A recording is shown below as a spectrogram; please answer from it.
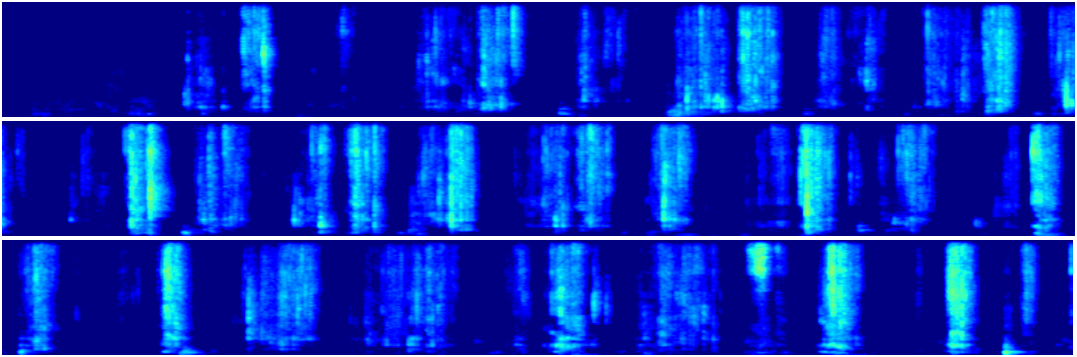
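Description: Hands mixing a wet, seed-laden bread dough of soaked flaxseed, oats and sesame with flour in a glass bowl. There is a rapid series of short, noisy squeezing and crunching strokes, roughly one every half to one second, beginning about a second and a half in. The dough is wet and hard to mix.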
